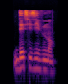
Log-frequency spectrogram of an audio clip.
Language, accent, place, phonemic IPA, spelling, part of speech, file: French, France, Lyon, /de.si.ziv.mɑ̃/, décisivement, adverb, LL-Q150 (fra)-décisivement.wav
- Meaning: decisively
